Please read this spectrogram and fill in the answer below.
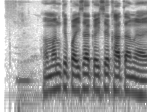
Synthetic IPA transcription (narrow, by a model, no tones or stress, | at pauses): həmənkepəɪsakəisekʰaːt̪amẽaːe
